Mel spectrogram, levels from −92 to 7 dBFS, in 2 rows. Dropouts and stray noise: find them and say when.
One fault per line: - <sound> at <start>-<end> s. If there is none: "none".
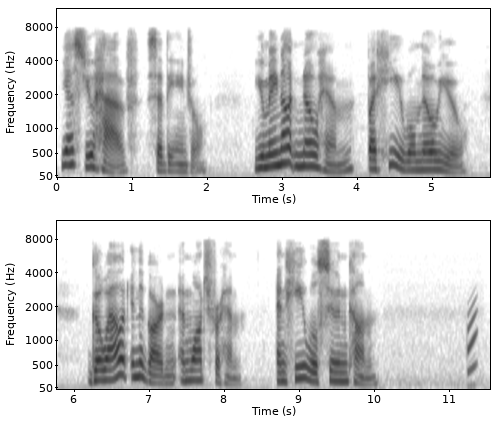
- chirp at 11.2-11.4 s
